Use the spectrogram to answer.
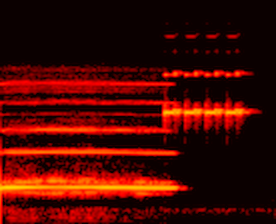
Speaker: have a listen is that my carbon monoxide alarm i can hear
